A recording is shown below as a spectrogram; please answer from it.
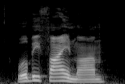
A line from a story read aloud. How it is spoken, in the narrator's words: said Joseph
